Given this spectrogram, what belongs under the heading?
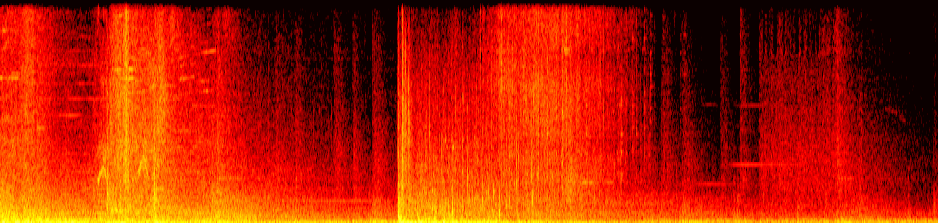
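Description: A burst of fire magic cast in Hogwarts Legacy, loud booming explosive whooshes with a sharp blast near the middle, over a steady roar of game ambience.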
